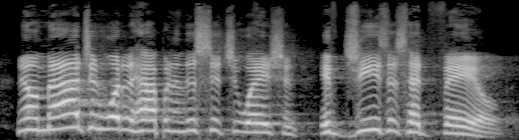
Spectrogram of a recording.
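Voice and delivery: ordinary delivery

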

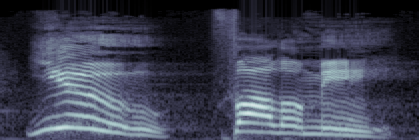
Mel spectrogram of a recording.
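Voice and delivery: slow, with weight on you; emphatic YOU. Acted. Jesus directing Peter, emphatic on you. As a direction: lean hard on you, slowly. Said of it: "the phrasing in the original is very emphatic".

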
